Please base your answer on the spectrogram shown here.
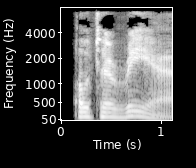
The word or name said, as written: otorrhea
